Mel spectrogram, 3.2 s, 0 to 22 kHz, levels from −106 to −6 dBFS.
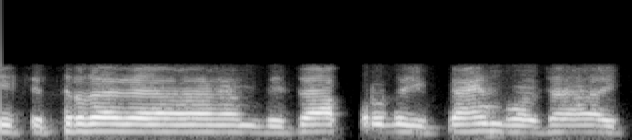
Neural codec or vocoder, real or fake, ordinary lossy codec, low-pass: codec, 44.1 kHz, 3.4 kbps, Pupu-Codec; fake; Opus, 16 kbps; 3.6 kHz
